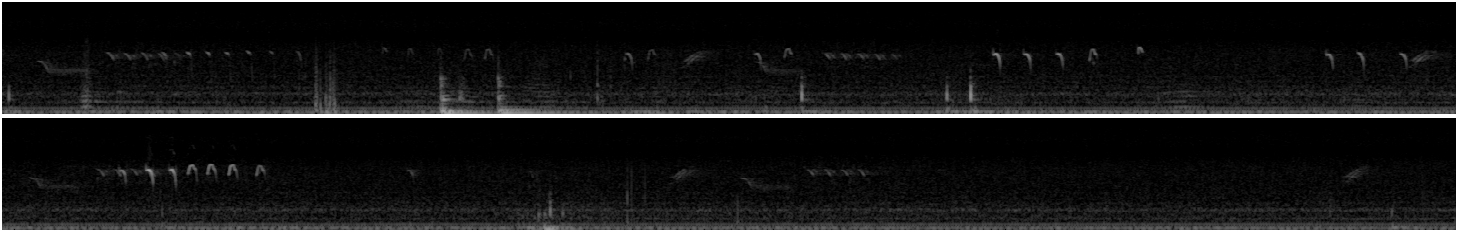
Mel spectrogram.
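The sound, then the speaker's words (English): Song of a male wild crossbill: many short, high chirps and quick trills come in scattered bursts over a steady low hum, with a few louder knocks early on. “the pair of wild crossbills is still around. This is the song of the male.”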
